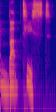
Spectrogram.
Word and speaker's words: Baptiste: P I would say Baptiste it's kind of a it's kind of almost like a B P combination yeah very soft PEP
